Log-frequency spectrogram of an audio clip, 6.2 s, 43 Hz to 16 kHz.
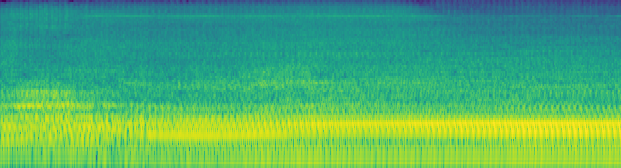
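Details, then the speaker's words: Nissan 300ZX after alternator replacement, wiring cleanup and coolant leak repairs; a leak is still suspected. Engine settles into an even, smooth low drone with no knocks, misses or smoke; normal running. "so yeah it's not smoking it just still sounds healthy"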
